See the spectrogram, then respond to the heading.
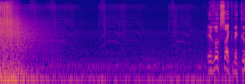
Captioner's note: really just so many explosions; mechanical whirring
